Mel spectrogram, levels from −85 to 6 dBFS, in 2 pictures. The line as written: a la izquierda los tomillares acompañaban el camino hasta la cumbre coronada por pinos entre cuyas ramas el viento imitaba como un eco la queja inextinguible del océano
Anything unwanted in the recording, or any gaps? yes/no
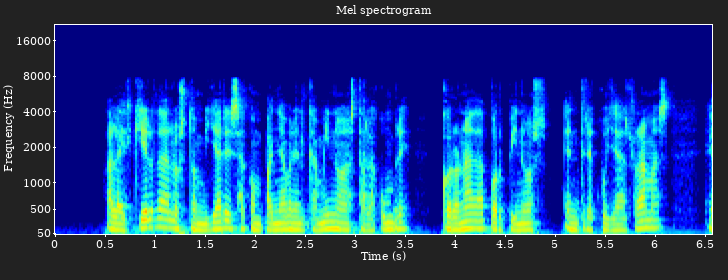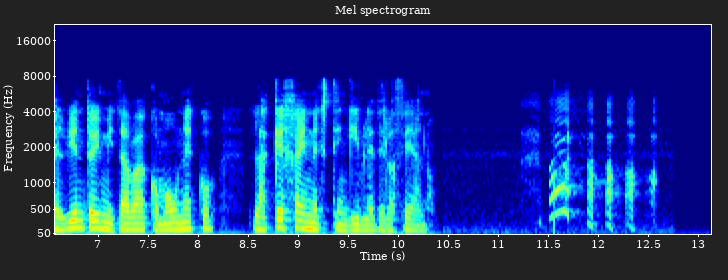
yes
